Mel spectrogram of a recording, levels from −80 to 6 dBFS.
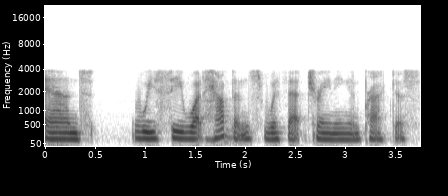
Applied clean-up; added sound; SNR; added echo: none; none; none; none.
